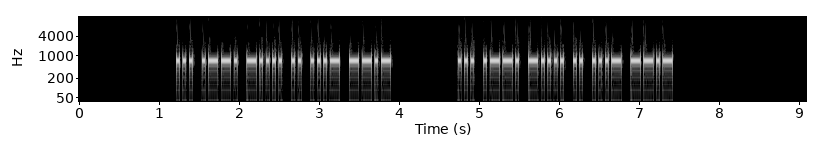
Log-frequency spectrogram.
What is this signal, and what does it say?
Morse code, heard as a keyed tone, about 30 wpm, 700 Hz. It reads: SP6IVQ SP6IVQ
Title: DXCC-100 Call Signs - 6 Characters - Repeated 2x - 30wpm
